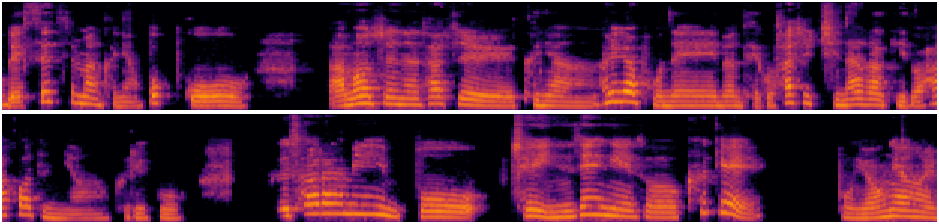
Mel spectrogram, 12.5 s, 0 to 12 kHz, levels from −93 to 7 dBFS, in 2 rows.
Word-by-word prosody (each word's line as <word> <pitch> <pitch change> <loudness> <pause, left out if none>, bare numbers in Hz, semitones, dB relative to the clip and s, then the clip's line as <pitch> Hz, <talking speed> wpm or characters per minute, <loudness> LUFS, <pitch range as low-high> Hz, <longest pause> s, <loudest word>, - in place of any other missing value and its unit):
메시지만 225 - -1
그냥 140 -3 -8
뽑고 155 -11 0 0.5
나머지는 210 +2 +3
사실 185 -9 0
그냥 150 -3 -3
흘려 285 +1 +6
보내면 155 - -3
되고 - - -8
사실 245 -1 +1
지나가기도 175 -6 0
하거든요. 145 - -4
그리고 145 -2 -8 0.6
그 215 - +1
사람이 285 -1 +3 0.2
뭐 180 -2 +2 0.3
제 210 -1 +4
인생에서 190 -3 +2
크게 320 -2 +1 0.5
뭐 150 -3 -4
영향을 175 0 +2
180 Hz, 255 characters per minute, -24 LUFS, 150-230 Hz, 0.6 s, 흘려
